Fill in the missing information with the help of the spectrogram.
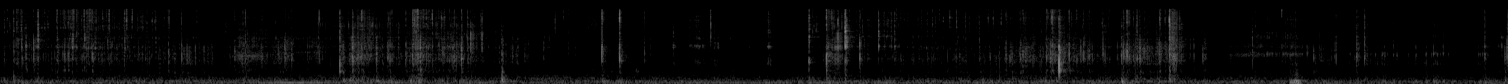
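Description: A knife shaves a solid brown laundry soap bar, scraping and cutting so curls and chips fall away. The result is a steady run of bright, crisp, crinkly scraping with frequent short, sharp ticks and clicks over a faint low hum.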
